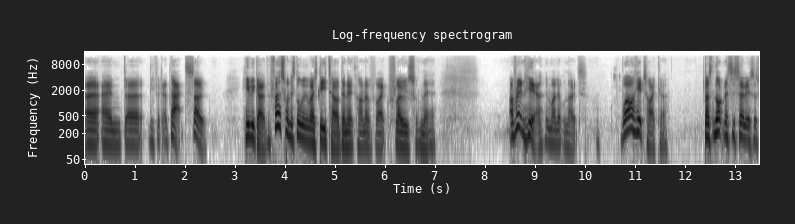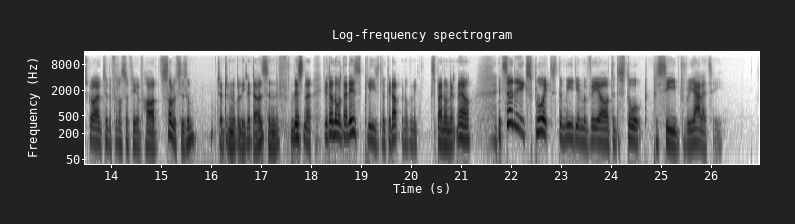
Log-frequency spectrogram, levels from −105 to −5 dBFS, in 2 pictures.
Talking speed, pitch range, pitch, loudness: 190 wpm, 110-155 Hz, 125 Hz, -22 LUFS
